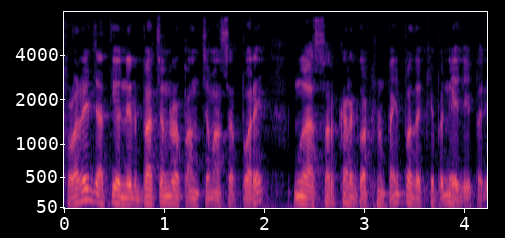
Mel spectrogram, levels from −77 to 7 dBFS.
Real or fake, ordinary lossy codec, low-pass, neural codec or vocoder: fake; none; 7.2 kHz; vocoder, 44.1 kHz, 128 mel bands, Pupu-Vocoder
